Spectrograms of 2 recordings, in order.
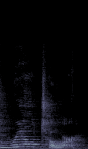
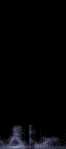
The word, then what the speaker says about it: realtor: The way to say it is realtor. The correct pronunciation in Virginia is realtor. I think it's the same pronunciation in North Carolina, Texas, Oklahoma, or even if you went to a foreign country, it's realtor.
